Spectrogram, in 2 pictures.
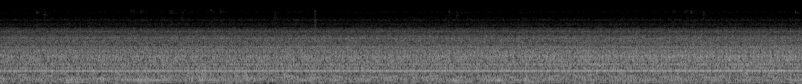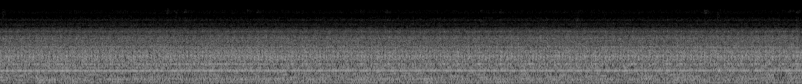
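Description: Lenovo B570e laptop's cooling fan running at speed, a steady rush of air with one held tone. It is the noisy, vibrating sealed fan that the owner sets out to lubricate.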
